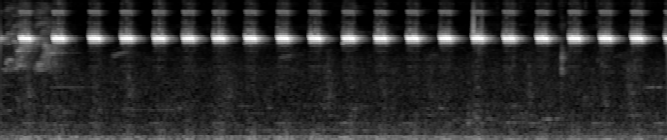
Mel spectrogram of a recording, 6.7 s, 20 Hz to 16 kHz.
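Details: Steady chirping from a cricket: about 21 clear, shrill pulses at roughly three per second, evenly spaced, with a faint low rumble in the background.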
